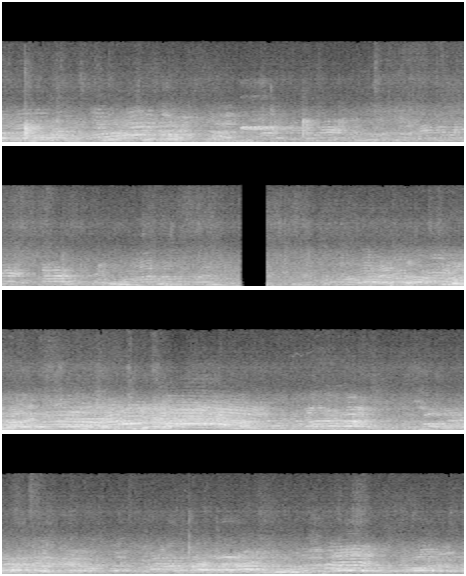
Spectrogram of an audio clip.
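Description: A crowd of spectators talks and calls out outdoors.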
